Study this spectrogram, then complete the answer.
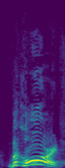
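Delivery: loud, high mock protest; exclaiming. [name] objects to the Lord's order, exclaiming loudly. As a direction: burst out in acted objection to the Lord. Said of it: "exclaimed [name]".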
